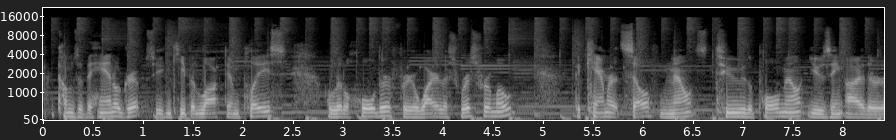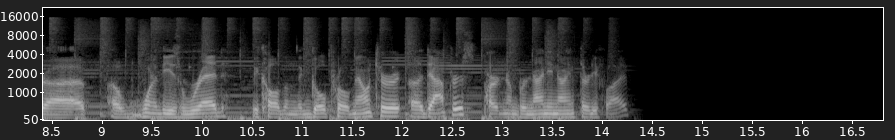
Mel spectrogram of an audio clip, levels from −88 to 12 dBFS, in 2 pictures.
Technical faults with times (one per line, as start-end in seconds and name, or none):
none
